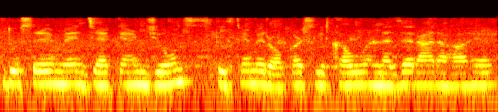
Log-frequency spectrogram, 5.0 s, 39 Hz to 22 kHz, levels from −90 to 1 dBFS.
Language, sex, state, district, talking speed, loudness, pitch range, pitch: Hindi, female, Chhattisgarh, Raipur, 170 wpm, -15 LUFS, 180-195 Hz, 185 Hz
